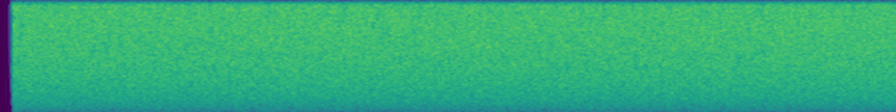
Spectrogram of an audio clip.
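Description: Loud, steady hiss of TV static, starting abruptly.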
